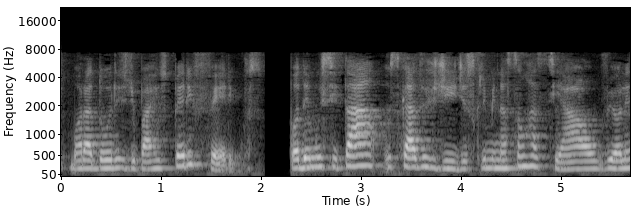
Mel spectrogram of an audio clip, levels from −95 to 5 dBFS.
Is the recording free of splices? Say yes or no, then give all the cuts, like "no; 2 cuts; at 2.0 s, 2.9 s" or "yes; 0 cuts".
yes; 0 cuts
